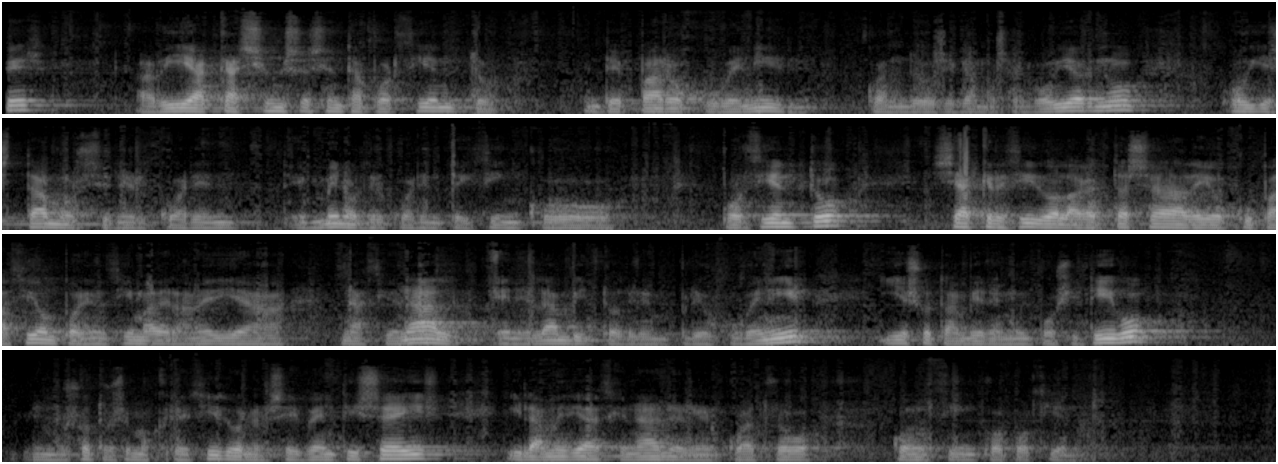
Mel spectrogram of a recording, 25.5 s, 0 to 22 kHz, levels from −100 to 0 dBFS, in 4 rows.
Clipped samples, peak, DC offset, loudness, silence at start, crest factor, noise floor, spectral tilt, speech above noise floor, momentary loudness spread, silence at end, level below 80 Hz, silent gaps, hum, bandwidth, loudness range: under 0.1%; -24 dBFS; under 0.1%; -44 LUFS; 0 s; 20 dB; -72 dBFS; -6.5 dB/octave; 29 dB; 14 LU; 0.5 s; -74 dBFS; none; none; 16 kHz; 5 LU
